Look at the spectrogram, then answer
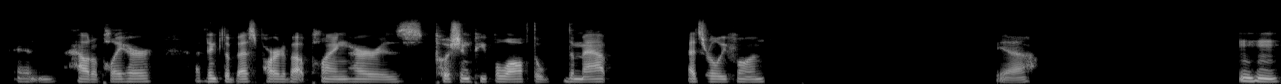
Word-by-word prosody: and 130 -3 -12 0.2
how 125 - +3
to 120 - -5
play 125 +2 -2
her. 135 +1 -1 0.4
I - - -12
think 140 -1 -1
the 130 - -2
best 125 +2 +3
part 125 -1 +2
about 125 - 0
playing 125 -2 -1
her 125 -1 +1
is 120 +3 +1
pushing 140 -2 +6
people 130 -1 -5
off 125 +1 +2
the - - -7
w 115 - -16
the 135 -2 -6
map. 125 +1 +2 0.8
That's - - +3
really 130 -1 -2
fun. 125 0 -6 2.3
Yeah. - - -5 2.1
Mhm. 140 -3 0
125 Hz, 120 wpm, -26 LUFS, 125-135 Hz, 2.3 s, pushing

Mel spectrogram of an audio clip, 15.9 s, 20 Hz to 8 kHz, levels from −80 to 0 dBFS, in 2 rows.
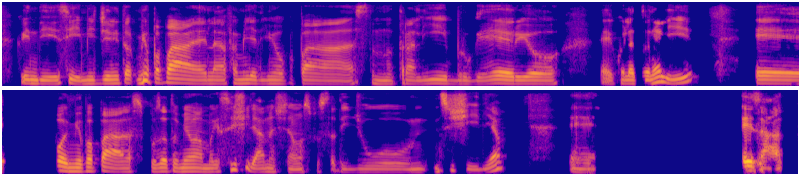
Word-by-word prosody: Quindi 125 -2 -1
sì, 140 -2 -1
i 115 - -3
miei 125 +1 -3
genito 130 +2 0
mio 235 - +3
papà 145 - +4
e 125 - -3
la 125 0 -3
famiglia 130 0 -4
di 120 -1 -10
mio 125 -1 -5
papà 115 -3 -3
stanno 115 -3 -6
tra 120 - -5
lì, 125 +2 -3
Brugherio 120 +1 0 0.4
e - - -4
quella 125 -1 +1
zona 130 +6 +1
lì 170 - +1 0.6
e 125 -2 +2 0.5
poi 155 -4 +5
mio 135 -1 +1
papà 135 -3 +2
ha - - -3
sposato 130 +1 -2
mia 130 0 -1
mamma 120 -2 -2
che 120 - -5
è - - -11
siciliana 120 -11 -1
e - - -9
ci - - -4
siamo 100 -1 -5
spostati 105 - -3
giù 105 -1 -10
in 105 0 -10
Sicilia 135 - +3 0.6
e - - -7 1.5
Esatt 475 0 +8
125 Hz, 155 wpm, -24 LUFS, 115-130 Hz, 1.5 s, Esatt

